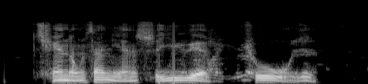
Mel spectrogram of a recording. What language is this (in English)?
Chinese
